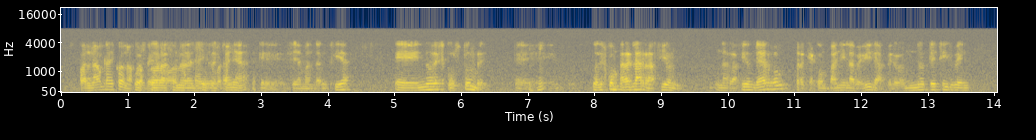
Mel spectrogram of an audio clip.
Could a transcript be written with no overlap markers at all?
No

